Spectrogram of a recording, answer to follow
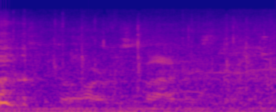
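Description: A man's voice over a public-address system, with a steady low hum and street crowd noise underneath; a car horn's held note cuts off right at the start.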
